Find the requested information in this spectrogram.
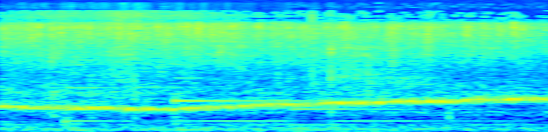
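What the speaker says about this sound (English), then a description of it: "walked amidst the quietly falling rain without so much as an umbrella" Quiet rain falls in the visual novel game Umineko no Naku Koro ni Chiru, a soft steady patter with a faint rising tone drifting above it and no voices.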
